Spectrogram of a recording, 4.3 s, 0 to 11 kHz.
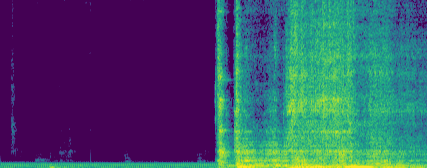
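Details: Volvo Penta 454ci V8 boat engine, first start after fitting a new HEI distributor with the rotor not lined up to the old mark: slow labouring crank, catches hard, runs rough and lumpy; ignition timing over-advanced.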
